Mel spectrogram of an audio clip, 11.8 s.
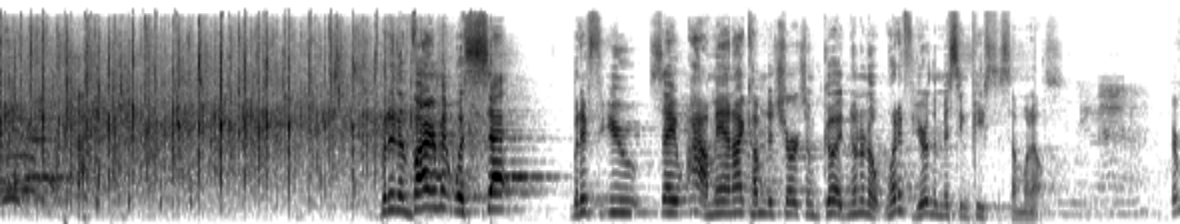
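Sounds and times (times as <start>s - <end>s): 
crowd clapping: 0.0s - 4.9s
speech: 3.8s - 10.7s.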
